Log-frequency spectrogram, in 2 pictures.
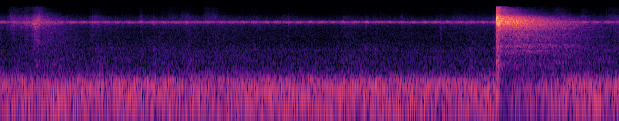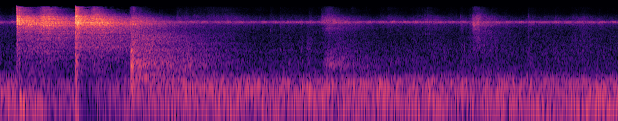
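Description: Steel training swords, a longsword against an arming sword, clashing three times in quick succession near the middle, each contact ringing brightly and fading over about a second. A few lighter blade taps come before and after, over a steady faint hum.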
